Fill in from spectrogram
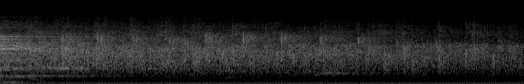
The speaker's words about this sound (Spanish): Démosle un aplauso al Espíritu Santo.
